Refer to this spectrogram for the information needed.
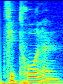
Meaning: plural of Zitrone "lemons"
- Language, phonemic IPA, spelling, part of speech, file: German, /t͡siˈtʁoːnn/, Zitronen, noun, De-Zitronen.ogg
